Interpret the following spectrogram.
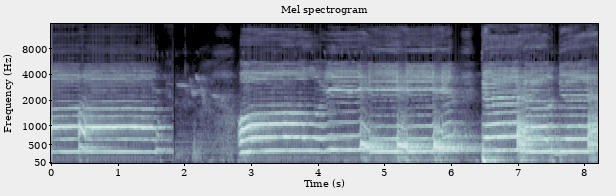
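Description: A boy singing a Sakha (Yakut) toyuk, solo voice: long held notes broken by quick vocal ornaments, with a breath pause about two seconds in and a brief break near the six-second mark.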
